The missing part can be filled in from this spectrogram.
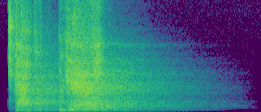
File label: Surprised Crewmen, en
